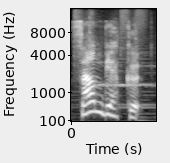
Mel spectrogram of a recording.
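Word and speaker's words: 三百: the nine even 100s there are three that you pronounce differently three hundred is zambiaku instead of 600 is instead 800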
